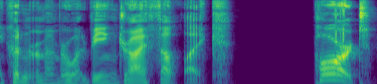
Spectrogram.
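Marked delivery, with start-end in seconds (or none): 3.1-3.7 one high, loud yell; yelled command. A narrator's reading. Captain to his crew in heavy rain, yelled. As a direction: yell the order to the rowers. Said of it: "yelled the captain".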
